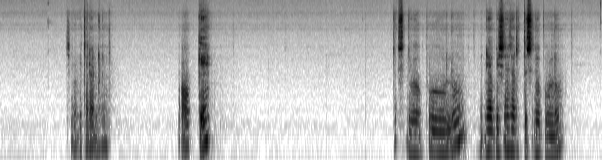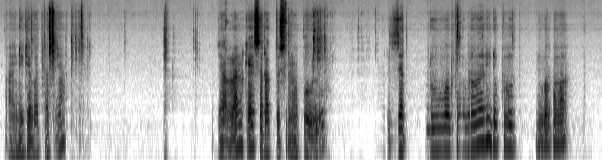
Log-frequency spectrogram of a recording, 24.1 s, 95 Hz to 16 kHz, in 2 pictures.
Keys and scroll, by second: 15.5 \, 19.2 z.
